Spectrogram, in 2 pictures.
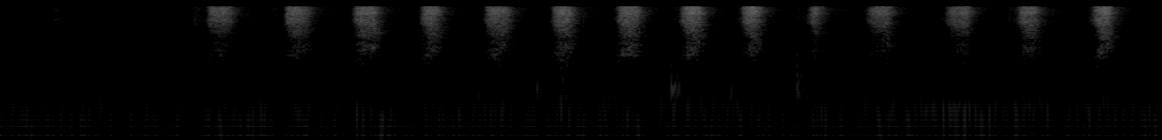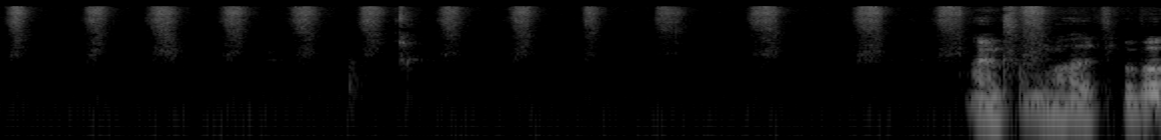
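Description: A small block scrapes back and forth in quick, even strokes.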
